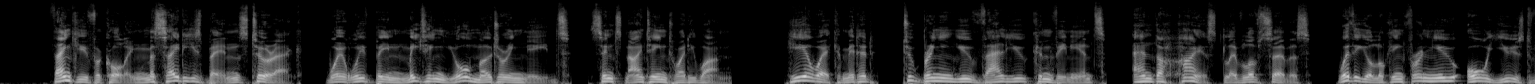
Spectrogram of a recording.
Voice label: english australian automotive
